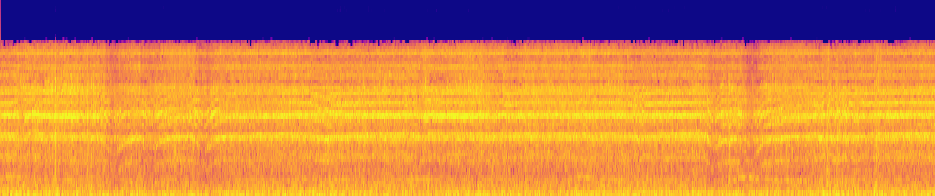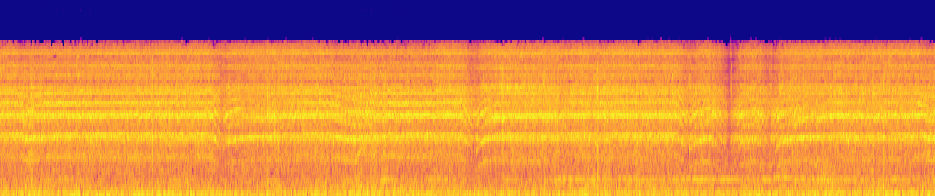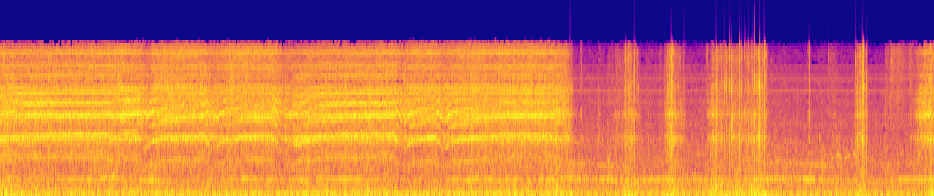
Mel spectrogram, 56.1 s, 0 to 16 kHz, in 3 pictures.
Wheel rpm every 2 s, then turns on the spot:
160, 120, 150, 160, 160, 160, 160, 120, 160, 160, 160, 150, 160, 150, 150, 160, 90, 140, 160, 160, 140, 130, 150, 150, 60, 20, 20, 20.
50-54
